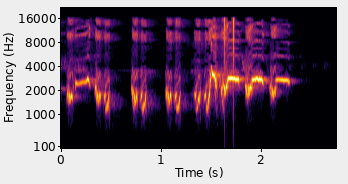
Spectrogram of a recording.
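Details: White-rumped shama singing to provoke other shamas into song: quick choppy phrases of warbled, chattering notes in short bursts, ending in a sustained whistled note with a click in between.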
